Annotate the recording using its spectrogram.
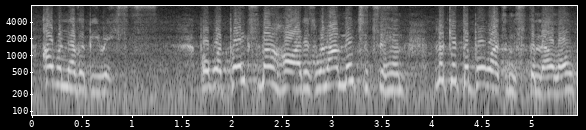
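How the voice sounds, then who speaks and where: Very fast and high-pitched, a woman talks with ordinary pitch variation, with audible room echo and noticeable background noise. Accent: American. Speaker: community activist. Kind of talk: public comment at council meeting. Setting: council meeting at microphone. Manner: animated.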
